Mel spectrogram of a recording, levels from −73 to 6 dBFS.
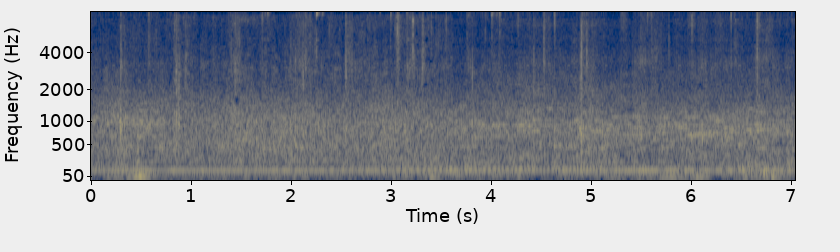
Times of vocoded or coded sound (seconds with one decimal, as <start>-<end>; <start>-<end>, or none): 0.0-0.8; 3.6-7.0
